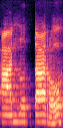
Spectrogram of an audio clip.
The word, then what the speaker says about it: anuttaro: Ini anuttaro, Ada T-nya 2 dibaca Anutaro.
